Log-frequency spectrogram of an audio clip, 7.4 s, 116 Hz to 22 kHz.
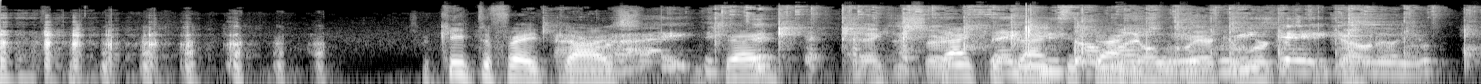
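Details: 13-year-old boy who stutters, reading aloud an address marked to make it easier to say; stuttering.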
